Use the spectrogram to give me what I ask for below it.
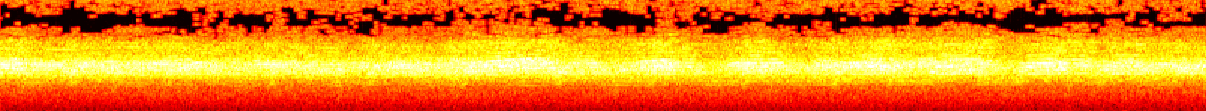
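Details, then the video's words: Japanese summer cicadas, males singing with their tymbals, fill the air with a constant piercing buzz. Loudness rises and dips in slow waves, briefly softening near the middle, and the drone never stops. "Japan Summer Cicada Shrilling"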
